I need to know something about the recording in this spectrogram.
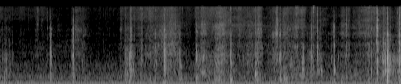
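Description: A cardboard Beyblade box being handled: scattered light taps and clicks from fingers and the parts inside, busier near the end.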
